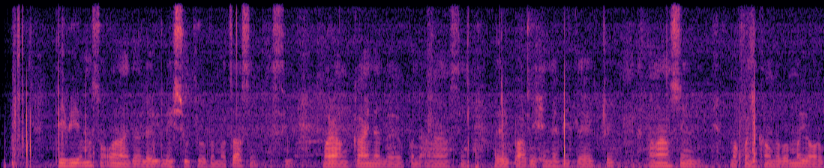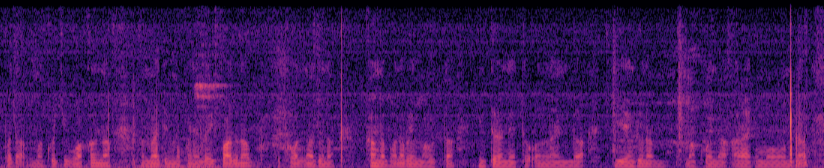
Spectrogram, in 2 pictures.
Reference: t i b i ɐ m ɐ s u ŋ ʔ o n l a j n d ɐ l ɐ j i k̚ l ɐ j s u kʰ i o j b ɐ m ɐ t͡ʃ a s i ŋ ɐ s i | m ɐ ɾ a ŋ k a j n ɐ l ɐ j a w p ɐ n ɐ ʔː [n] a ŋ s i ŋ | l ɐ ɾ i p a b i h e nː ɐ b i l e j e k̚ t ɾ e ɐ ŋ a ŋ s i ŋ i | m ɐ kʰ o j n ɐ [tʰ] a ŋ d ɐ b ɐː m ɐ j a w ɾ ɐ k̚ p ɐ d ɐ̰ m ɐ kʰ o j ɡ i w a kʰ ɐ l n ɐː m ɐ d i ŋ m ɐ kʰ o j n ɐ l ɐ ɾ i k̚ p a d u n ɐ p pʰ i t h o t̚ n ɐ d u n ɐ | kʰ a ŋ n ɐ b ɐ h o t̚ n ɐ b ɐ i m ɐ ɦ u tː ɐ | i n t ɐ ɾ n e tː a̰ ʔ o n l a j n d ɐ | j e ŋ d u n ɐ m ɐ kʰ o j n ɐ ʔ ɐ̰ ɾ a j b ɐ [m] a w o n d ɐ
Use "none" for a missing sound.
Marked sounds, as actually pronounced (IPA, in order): ŋ, kʰ, m

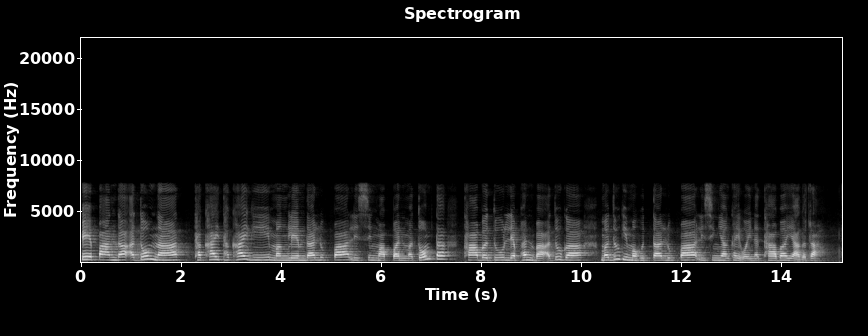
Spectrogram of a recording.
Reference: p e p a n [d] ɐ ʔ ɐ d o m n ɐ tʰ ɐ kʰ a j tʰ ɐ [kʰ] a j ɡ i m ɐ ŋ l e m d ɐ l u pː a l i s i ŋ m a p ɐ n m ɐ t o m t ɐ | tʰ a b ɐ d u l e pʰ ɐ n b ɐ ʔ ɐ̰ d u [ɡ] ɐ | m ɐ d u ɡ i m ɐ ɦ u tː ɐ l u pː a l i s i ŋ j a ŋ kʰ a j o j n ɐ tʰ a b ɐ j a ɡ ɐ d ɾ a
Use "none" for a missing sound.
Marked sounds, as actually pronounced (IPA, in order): d, kʰ, ɡ

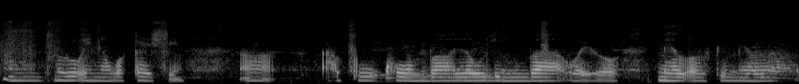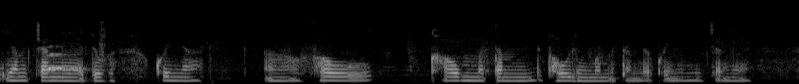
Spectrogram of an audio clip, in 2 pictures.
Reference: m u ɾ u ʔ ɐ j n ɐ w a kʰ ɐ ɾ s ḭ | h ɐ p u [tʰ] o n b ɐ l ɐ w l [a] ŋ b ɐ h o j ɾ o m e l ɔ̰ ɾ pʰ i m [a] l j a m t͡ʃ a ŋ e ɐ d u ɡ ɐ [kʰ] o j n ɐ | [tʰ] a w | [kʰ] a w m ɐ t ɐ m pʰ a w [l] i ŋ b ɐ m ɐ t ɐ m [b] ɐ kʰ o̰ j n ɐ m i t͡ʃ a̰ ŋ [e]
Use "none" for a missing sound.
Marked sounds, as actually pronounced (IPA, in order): kʰ, i, e, kʰ, pʰ, kʰ, l, d, e

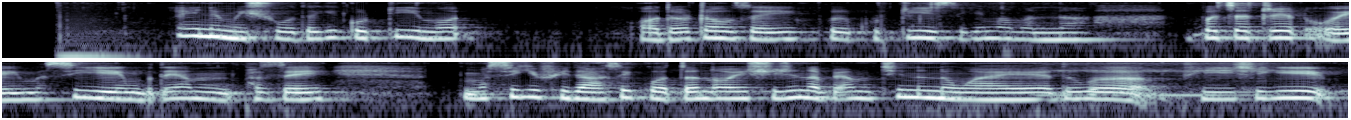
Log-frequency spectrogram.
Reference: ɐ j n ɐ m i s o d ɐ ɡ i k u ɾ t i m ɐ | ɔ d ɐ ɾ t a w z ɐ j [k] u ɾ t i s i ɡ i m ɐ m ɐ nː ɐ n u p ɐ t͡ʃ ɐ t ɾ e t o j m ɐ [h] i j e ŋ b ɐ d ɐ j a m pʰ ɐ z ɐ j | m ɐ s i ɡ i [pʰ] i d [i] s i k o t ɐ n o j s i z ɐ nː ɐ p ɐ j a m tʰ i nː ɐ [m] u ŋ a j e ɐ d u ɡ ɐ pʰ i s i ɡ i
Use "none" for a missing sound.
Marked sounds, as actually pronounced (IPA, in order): k, s, pʰ, a, n

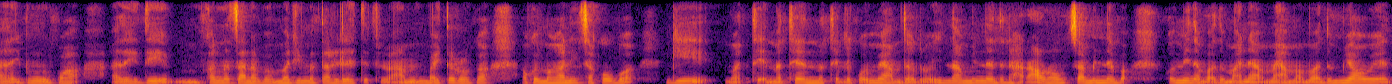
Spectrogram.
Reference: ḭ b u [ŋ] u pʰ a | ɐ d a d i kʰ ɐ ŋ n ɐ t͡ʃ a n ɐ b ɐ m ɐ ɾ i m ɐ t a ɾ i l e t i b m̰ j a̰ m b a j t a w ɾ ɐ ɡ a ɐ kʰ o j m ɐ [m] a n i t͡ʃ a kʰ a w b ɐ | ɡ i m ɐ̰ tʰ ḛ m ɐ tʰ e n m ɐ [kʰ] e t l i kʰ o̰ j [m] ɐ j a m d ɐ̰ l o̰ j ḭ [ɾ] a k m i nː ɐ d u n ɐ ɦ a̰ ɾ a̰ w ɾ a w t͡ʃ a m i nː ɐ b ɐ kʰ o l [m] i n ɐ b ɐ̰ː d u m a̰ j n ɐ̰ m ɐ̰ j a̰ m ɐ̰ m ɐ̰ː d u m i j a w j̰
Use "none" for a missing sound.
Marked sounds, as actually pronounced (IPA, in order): ŋ, ŋ, tʰ, m, l, m

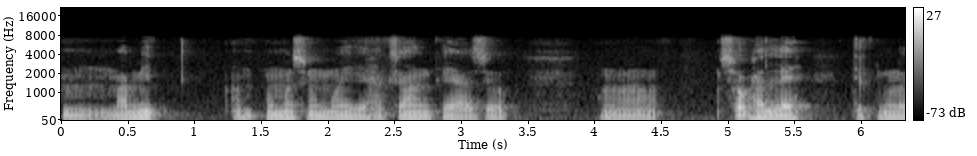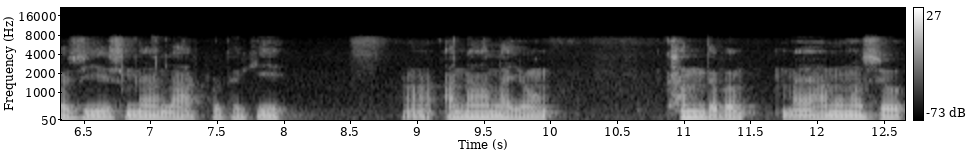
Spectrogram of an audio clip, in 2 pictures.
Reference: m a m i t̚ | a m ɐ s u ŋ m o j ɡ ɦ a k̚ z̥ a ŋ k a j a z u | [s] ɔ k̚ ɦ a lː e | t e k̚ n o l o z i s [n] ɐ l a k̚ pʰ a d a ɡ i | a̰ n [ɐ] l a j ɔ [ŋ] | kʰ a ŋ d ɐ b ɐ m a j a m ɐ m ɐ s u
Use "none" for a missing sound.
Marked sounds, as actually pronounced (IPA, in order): s, n, a, ŋ

